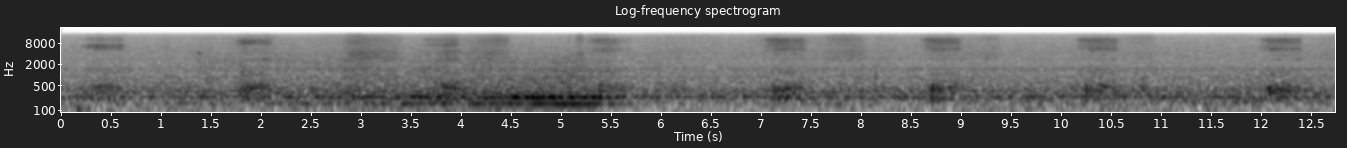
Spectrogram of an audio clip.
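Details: Low, even purring from Heidi, an adopted house cat, enjoying a massage in the sun on November 19, 2020, the rumble rising and falling with her breathing, with faint hissy brushing sounds above it.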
